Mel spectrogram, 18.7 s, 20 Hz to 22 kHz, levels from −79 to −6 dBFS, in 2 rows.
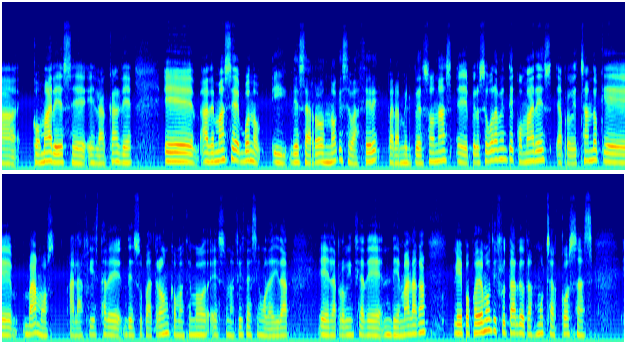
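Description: Mains buzz runs through the whole speech recording. Sharp switching spikes, twice per 50 Hz cycle, leaked in through a dimmer, rectifier or unshielded path, spraying harmonics up to several kHz. It sits roughly 20 dB under the speech as a steady, raspy buzz.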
